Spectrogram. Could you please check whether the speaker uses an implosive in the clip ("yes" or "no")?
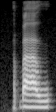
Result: yes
